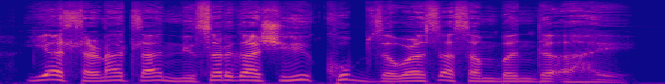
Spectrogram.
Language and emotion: Marathi, neutral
